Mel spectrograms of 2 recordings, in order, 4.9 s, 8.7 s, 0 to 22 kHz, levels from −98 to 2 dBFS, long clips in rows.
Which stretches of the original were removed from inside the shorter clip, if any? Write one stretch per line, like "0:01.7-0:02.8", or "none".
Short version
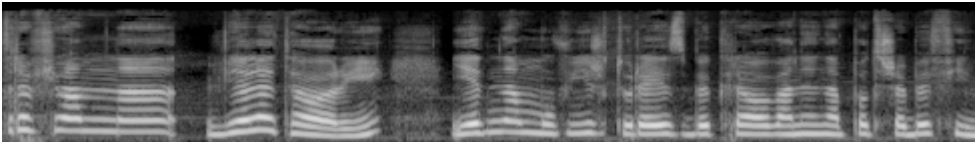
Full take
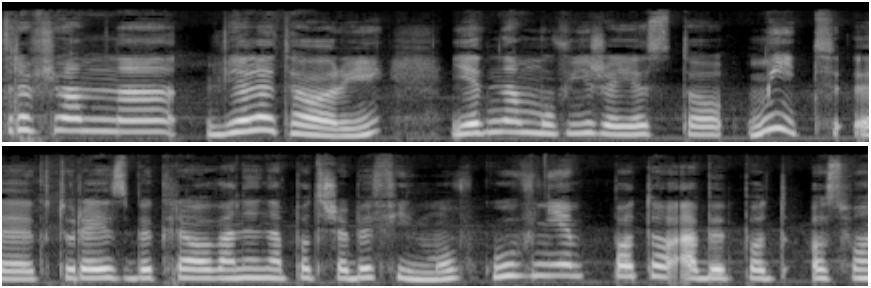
0:03.0-0:04.5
